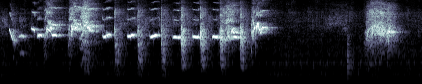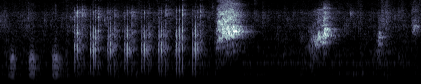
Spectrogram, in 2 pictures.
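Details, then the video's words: Javan myna, jalak kebo mata putih, in full gacor song for training: a quick string of sharp rattled notes, then a pause, harsh squawks and softer repeated chattering pulses. "JALAK KEBO MATA PUTIH GACOR"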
